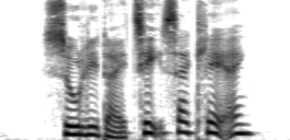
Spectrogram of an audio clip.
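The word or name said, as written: solidaritetserklæring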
